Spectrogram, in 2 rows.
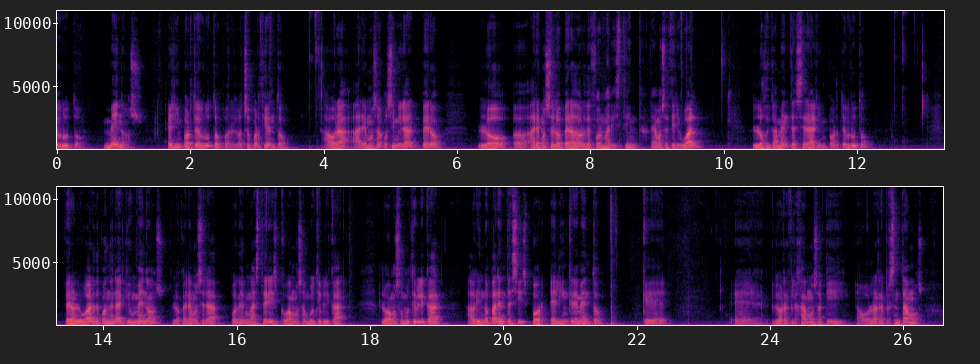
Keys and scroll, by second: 9.4 shift+0, 19.9 shift+8.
